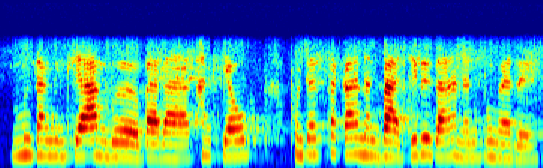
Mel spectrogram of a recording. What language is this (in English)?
Bodo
